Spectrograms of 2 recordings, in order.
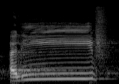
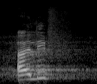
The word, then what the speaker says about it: الف: الف. اب اس کو الف پڑھنا یا الف پڑھنا یا الیف پڑھنا، یہ غلط ہے.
